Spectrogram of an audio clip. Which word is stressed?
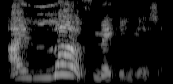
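love. The word "love" carries the stress.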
